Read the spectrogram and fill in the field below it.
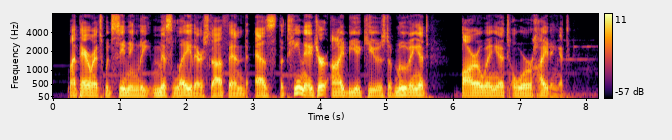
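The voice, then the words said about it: BBC British accent. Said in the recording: “the BBC British accent”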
